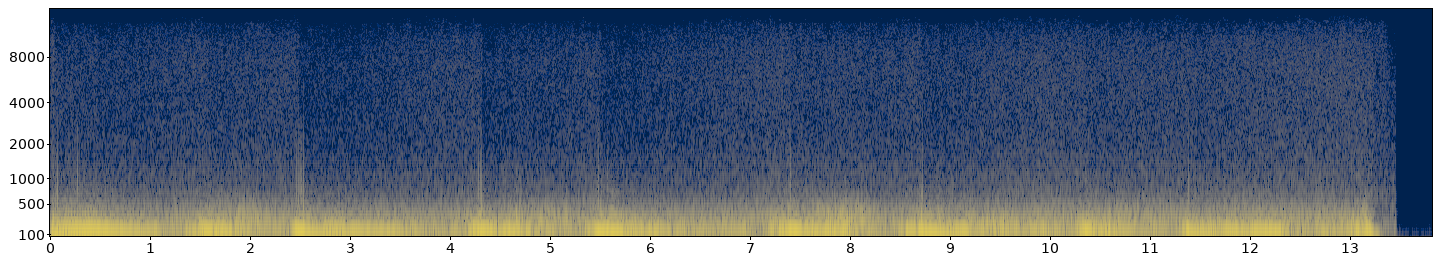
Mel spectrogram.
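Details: Rhonchi over the right lower lobe on lung auscultation: low-pitched, snoring rumbles run through each breath.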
